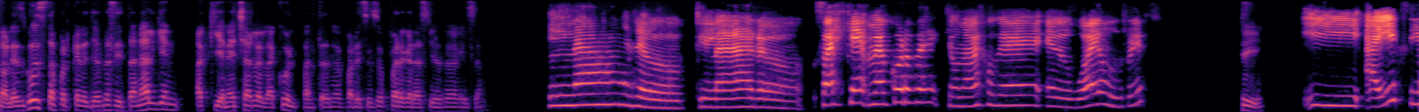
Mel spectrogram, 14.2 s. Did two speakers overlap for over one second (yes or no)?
no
